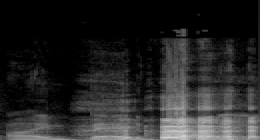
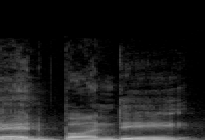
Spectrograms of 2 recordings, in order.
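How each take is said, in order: First: Slow, loud, laughing through "I'm Bed Bundy"; laughing misquote. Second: "Bundy?" rising, a touch higher, in disbelief; surprised question. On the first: Retold or imitated. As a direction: crack up while quoting your old mishearing. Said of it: "I always thought it was". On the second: Real, not acted. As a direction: echo "Bed Bundy?" back, caught off guard.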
